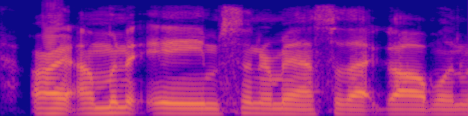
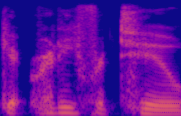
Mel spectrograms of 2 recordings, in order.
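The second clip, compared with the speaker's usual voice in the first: whispering, quieter; 9 dB quieter than usual. Speaking in character to the group as a watchman approaches: whispering to the group. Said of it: "I'm gonna whisper to the group".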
